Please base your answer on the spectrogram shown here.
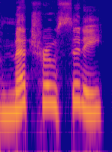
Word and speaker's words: Metro City: Megamind's pronunciation of Metro City has the same stress pattern as Metropolis.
